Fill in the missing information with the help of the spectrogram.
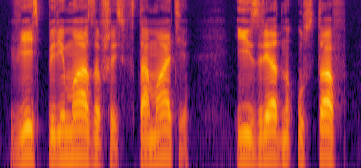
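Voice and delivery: usual speaking voice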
